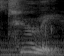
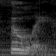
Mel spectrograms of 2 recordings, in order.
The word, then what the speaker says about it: Thule: In Svensk, it's Thule, not Thule.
